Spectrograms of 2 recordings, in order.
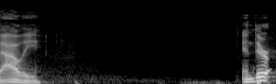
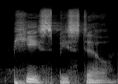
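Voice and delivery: low, slow, gentle intoning; softly pious, understated parody; meek, serene command; 4 semitones lower, 3 dB quieter, slower than usual. Acted. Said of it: "if you wanna say".

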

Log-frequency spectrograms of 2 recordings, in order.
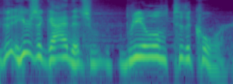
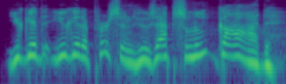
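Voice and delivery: ordinary talk, nothing marked

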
